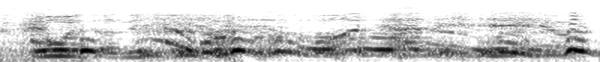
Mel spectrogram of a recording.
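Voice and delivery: high, loud laughing protest; laughing, shouting no way; laughing retort. Real, not acted. Laughing retort to silly idea. (笑いながらツッコミ)

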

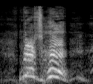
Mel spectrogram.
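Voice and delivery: loud, high mock sneeze right in someone's face; imitated sneeze. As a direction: burst out a big fake sneeze. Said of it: "ele faz". (espirro imitado, alto e agudo)

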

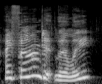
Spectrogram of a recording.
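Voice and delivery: high, loud, eager squeak; little girl squeals her find to her sister; squeaky little sister. A narrator's reading. Little sister squeaks to Lily, high and loud. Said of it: "she squeaked".

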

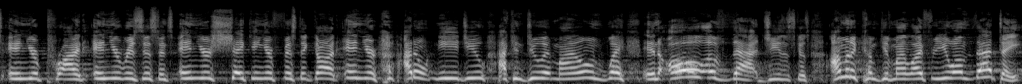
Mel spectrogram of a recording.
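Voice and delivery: loud, driving sermon delivery; full-force preaching. Acted. Preacher rousing the congregation about Jesus, full-force preaching. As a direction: preach it out to the whole room.

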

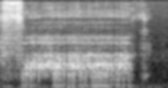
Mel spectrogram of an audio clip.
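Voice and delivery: a whispered, breathless resigned curse; whispered doomsday curse. Pretend. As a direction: hiss it under your breath. Resigned reaction to apocalypse.

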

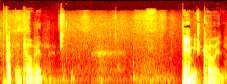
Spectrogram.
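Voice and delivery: low, very soft grumble; muttered mock curse. Host cursing covid after the joke, low mock mutter. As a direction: curse it under your breath, mock-bitter.

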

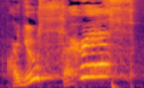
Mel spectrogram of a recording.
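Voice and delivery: very high, drawn-out fangirl squeal; mock fan excitement. Host playing fan told [name] is near, mock-excited squeal. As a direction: squeal it in pretend disbelief. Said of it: "Be like".

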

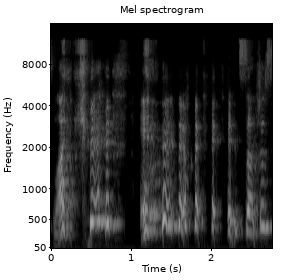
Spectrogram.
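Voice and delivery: amused, laughing as you speak. Real, not acted. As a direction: laugh while getting the word out. Laughs at neighbours returning her keys.

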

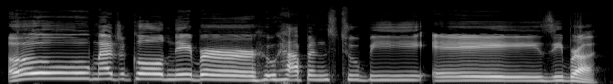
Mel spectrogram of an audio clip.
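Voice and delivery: high, loud pleading pig. Acted. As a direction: call out eagerly to the zebra. Pig addressing the zebra.

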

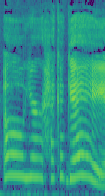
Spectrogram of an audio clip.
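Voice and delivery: high, drawn-out mock announcement; sing-song quiz verdict. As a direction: deliver it slowly, way up high, as a teasing quiz result. Voicing online quiz's verdict.

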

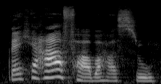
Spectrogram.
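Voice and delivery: ordinary talk, nothing marked

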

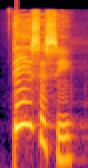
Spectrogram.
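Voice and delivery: high, startled question; frightened little star. A narrator's reading. Little star asks the dolphin in fright, high and startled. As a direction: ask it scared, like a small girl clinging on. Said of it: "ρώτησε έντρομη η αστερίτσα".

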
